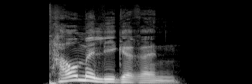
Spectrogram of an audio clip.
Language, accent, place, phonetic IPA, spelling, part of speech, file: German, Germany, Berlin, [ˈtaʊ̯məlɪɡəʁən], taumeligeren, adjective, De-taumeligeren.ogg
- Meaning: inflection of taumelig: 1. strong genitive masculine/neuter singular comparative degree 2. weak/mixed genitive/dative all-gender singular comparative degree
